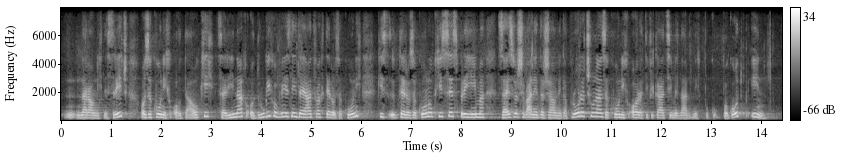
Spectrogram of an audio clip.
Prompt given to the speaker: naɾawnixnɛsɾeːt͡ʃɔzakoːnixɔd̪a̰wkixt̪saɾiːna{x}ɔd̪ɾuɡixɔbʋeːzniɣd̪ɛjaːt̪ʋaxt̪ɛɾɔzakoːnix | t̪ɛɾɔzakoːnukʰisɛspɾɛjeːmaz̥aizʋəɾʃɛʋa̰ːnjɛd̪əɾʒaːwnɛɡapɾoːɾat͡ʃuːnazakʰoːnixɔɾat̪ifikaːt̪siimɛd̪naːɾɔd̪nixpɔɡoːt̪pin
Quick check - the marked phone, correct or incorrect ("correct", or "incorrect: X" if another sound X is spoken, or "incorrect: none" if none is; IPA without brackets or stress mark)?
correct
